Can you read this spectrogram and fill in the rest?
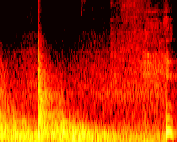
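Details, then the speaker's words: Iveco Daily ex-fridge van camper conversion: the bare roof panel is tapped before butyl sound deadening. Sharp taps leave a hollow, gong-like ring lingering after each hit; the undamped panel resonates. Some roof panels have come loose and need rebonding. "like a gong. It is, isn't it? It goes forever, doesn't it?"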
